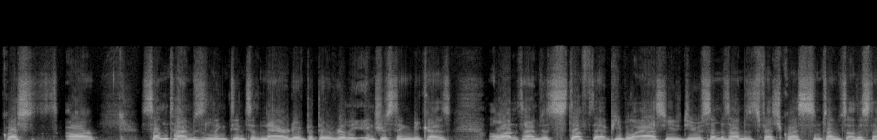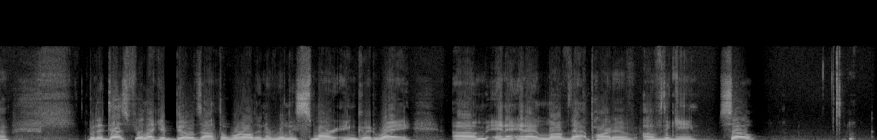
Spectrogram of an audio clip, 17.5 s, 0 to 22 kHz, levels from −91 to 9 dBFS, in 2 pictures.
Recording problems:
distortion; slight; 11% of the sound clipped

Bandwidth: 14.5 kHz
